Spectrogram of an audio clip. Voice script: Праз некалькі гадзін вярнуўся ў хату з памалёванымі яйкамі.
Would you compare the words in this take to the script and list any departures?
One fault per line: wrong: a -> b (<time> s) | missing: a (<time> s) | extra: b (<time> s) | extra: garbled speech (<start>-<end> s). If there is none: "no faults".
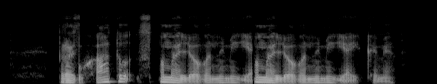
missing: некалькі гадзін вярнуўся (0.8 s)
extra: памалёванымі (2.6 s)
